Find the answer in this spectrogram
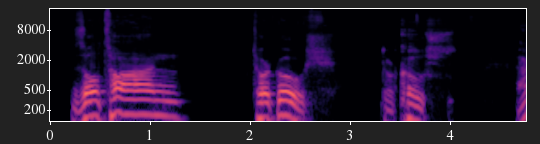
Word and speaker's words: Torkos: How do you say it with the Hungarian accent, not the American accent? Zoltan Torkos. Torkos.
